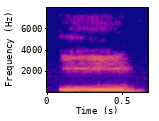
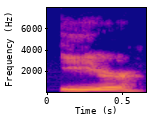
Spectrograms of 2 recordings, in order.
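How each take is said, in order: First: The R is dropped and the vowel lengthened. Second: The R sound is clearly pronounced. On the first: "They say e. Just just make it longer" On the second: "we say ear"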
